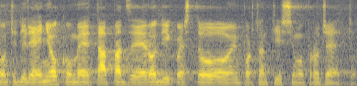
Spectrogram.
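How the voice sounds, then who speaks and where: Over noticeable background noise, a man with an Italian accent and medium pitch talks at a very fast pace. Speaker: mayor. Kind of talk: welcome speech.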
